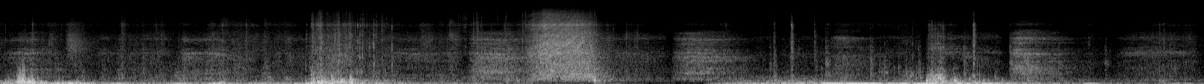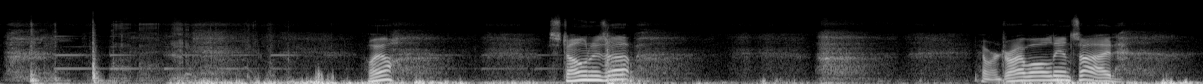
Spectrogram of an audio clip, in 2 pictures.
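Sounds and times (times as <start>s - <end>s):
car door shutting: 12.3s - 15.0s
thin steady beeping tone: 12.5s - 19.0s.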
